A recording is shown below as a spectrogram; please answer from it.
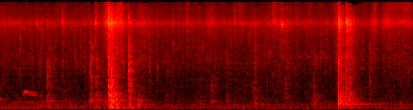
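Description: Foam swords striking during sparring: two sharp whacks, one about two seconds in and one near seven seconds, with lighter knocks between.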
